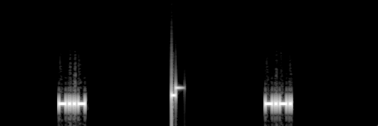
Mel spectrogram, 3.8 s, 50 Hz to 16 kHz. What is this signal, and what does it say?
Morse code, heard as a keyed tone, about 50 wpm, 700 Hz. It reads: X C
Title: Single Letter-Number 50wpm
